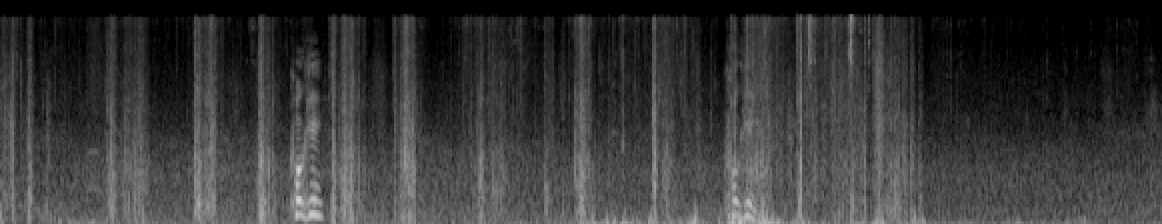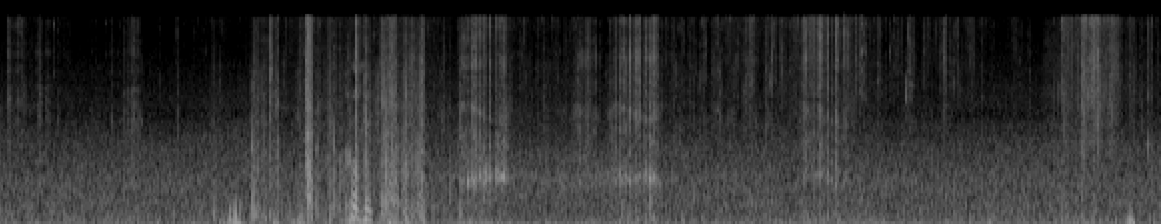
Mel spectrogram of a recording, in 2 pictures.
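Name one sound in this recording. A dog digs and crunches snow close by.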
